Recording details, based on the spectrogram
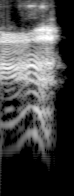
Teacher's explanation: আইনের উচ্চারণটা কিন্তু গলার মাঝখান থেকে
